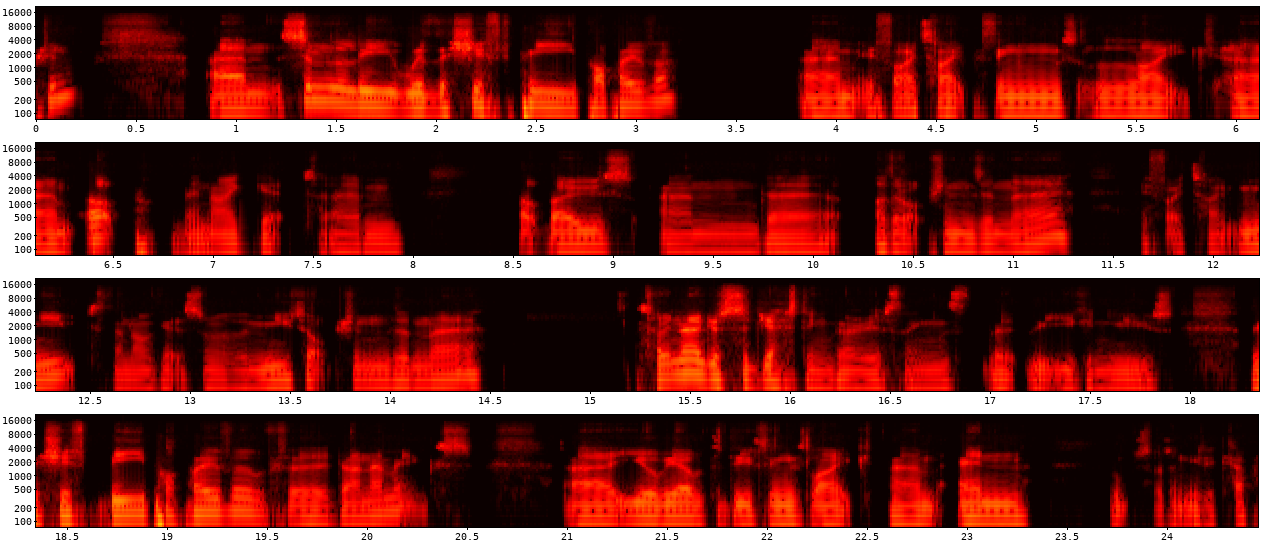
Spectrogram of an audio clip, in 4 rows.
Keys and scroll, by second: 2.4 shift+p, 6.3 Up, 11.7-13.0 typing, 16.1 BackSpace, 17.9 Escape, 18.9 shift+d, 22.5 shift+n, 24.1 BackSpace, 24.3 n.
